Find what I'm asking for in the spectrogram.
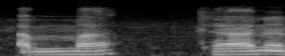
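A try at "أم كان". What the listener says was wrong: امکان، امکان، اما نہیں، امکان. امکان.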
